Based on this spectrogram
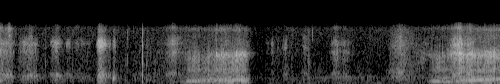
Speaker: This is toffee snoring all night long.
